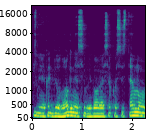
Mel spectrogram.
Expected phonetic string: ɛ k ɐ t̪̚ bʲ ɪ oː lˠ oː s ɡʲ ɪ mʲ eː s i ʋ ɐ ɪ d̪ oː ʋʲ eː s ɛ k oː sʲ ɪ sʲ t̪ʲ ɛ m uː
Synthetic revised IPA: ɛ k ɐ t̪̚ bʲ ɪ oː lˠ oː ɡʲ ɪ nʲ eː s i ʋ ɐ ɪ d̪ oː ʋʲ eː s ɛ k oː sʲ ɪ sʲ t̪ʲ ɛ m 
